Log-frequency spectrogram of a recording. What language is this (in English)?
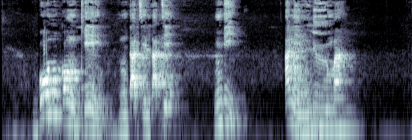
Mungaka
